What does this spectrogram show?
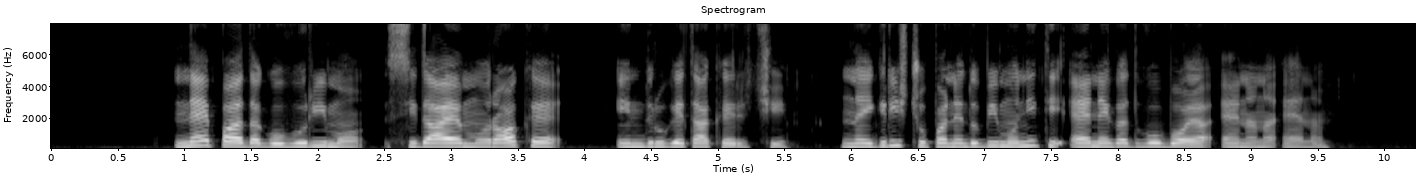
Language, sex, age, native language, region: Slovenian, female, 18-29, Slovenian, Central Slovenia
